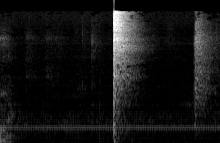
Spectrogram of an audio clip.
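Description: Steel bonsai shears snipping through a thin branch once, a single sharp click about a second in.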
